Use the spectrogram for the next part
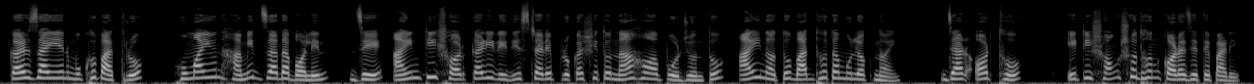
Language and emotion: Bengali, neutral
